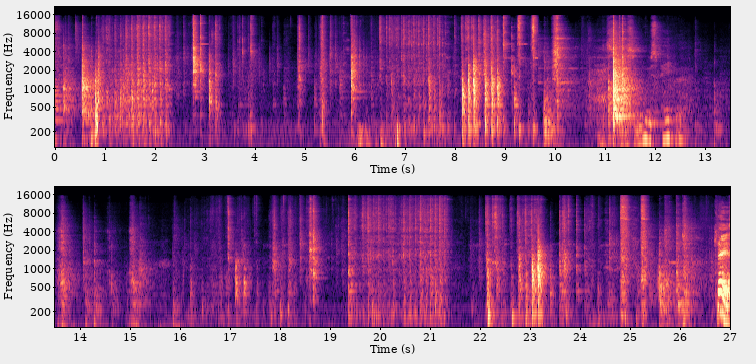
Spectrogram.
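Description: Steel putty knife scraping and picking at torn drywall paper and crumbled gypsum in a blown-out ceiling corner, in irregular scrapes and clicks with short pauses, clearing the loose material before the corner is filled with mud.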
